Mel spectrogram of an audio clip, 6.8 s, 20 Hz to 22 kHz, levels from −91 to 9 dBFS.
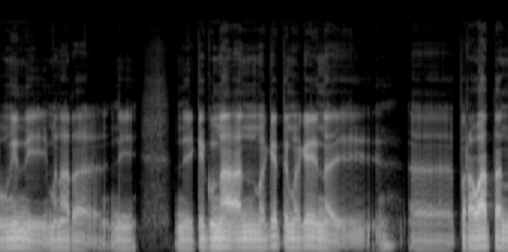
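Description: Nothing in this recording stands out as a technical fault, so there's nothing to flag anywhere along the way.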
